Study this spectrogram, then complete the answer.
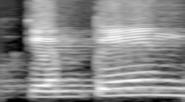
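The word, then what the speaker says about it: campaign: लिखा जाता है तो कैंपेन जो लिखा जाता है वो सी ए एम प ए जी आई एन जिसमें की जी साइलेंट है क्योंकि जी से पहले क्या हुआ है आई आया हुआ है तो कैंपेन मस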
